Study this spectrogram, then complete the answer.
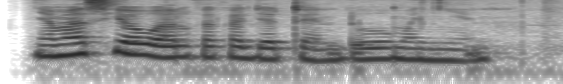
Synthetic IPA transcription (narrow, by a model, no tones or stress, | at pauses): ɲamasjɔwalkakad͡ʒatɛndomaɲen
